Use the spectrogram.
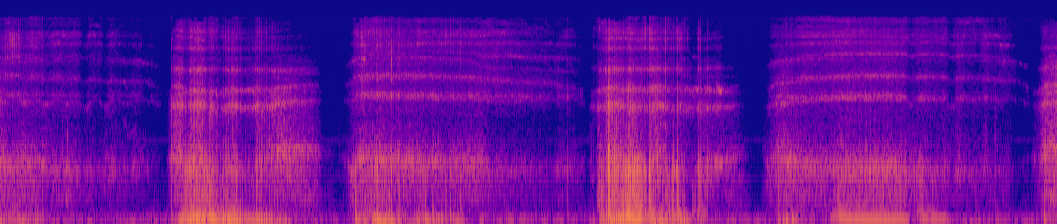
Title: snore and bedroom sound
